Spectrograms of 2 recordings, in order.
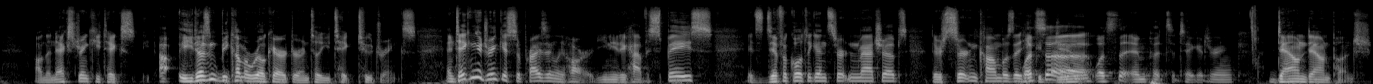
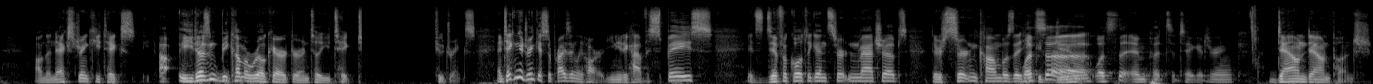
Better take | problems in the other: first | audio freezing; at 3.5 s for 0.5 s

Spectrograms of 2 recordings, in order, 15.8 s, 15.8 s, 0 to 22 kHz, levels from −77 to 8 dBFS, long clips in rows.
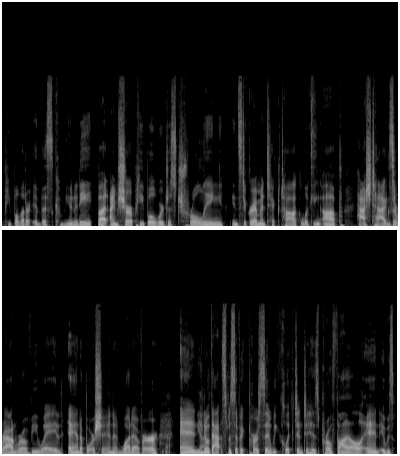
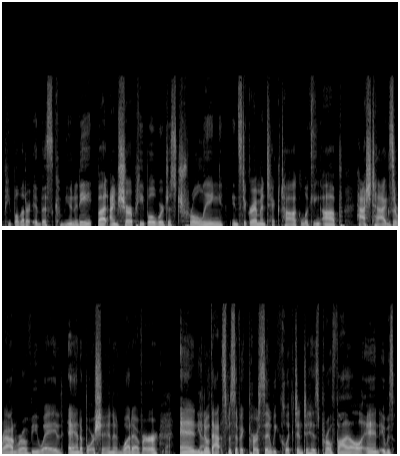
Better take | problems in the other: neither | none

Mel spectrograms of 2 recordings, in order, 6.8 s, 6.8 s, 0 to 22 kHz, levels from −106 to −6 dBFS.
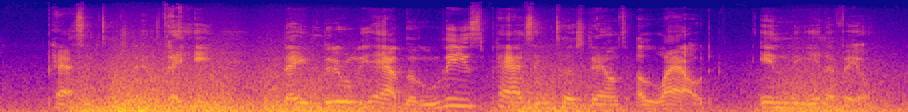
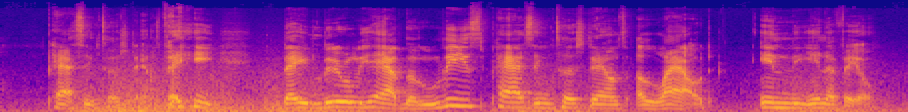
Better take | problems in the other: second | wind noise on the microphone; heavy; 4 dB below the speech; occasional gusts in the second

